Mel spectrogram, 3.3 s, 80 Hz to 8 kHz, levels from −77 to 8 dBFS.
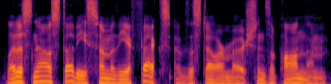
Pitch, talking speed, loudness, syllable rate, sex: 105 Hz, 255 wpm, -18 LUFS, 5.9 syllables/s, male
